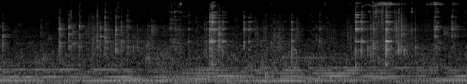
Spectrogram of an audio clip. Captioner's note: chains rattling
